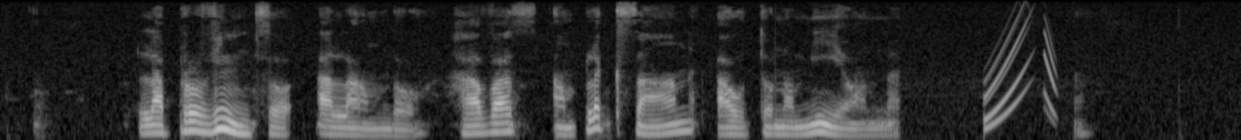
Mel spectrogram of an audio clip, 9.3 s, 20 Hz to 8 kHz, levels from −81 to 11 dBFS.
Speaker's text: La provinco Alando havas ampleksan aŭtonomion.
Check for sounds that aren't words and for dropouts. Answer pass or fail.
fail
